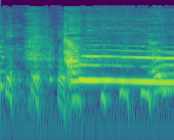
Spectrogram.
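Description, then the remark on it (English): A person lets out a long, steady dog-like howl, a held pitched tone lasting about a second after a few short vocal bursts, with faint murmuring or laughter underneath. “I'm telling you, I'm turning into a dog.”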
